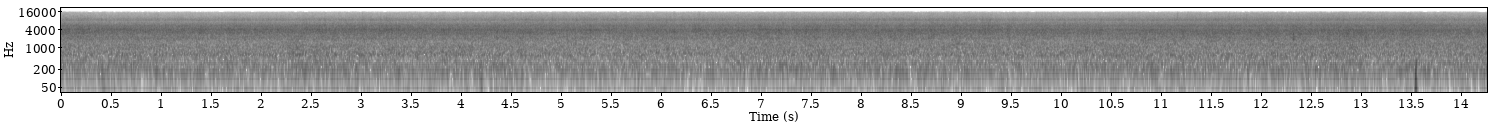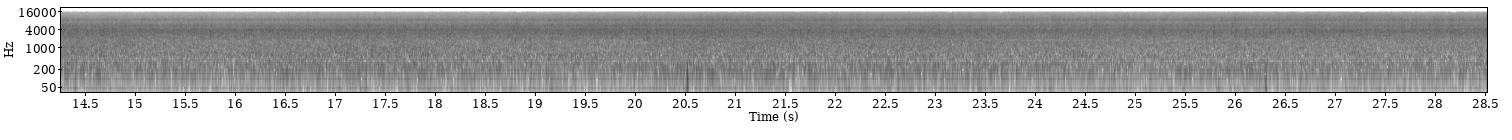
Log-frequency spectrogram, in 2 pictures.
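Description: Heavy rain mixed with small hail pellets pelting down in a steady, dense hiss.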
